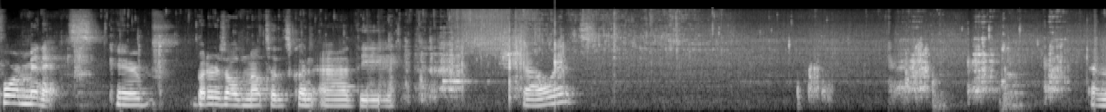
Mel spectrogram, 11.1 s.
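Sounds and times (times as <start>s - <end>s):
scraping in a skillet: 3.6s - 11.0s
shallots sizzling in butter: 3.6s - 11.0s.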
